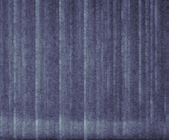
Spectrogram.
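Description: An audience applauds for their mothers, a dense wash of overlapping hand claps with a few sharper, louder claps standing out at irregular moments, sustained at a steady moderate level throughout.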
